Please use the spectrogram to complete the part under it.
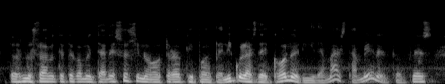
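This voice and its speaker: A man's voice: medium pitch, expressive, quick pace, mellow, slight background noise. A man with an accent from Spain chatting casually as a podcast co-host, hesitant and repeating words for emphasis. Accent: Spanish from Spain. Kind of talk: casual chat. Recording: slightly muffled sound.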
